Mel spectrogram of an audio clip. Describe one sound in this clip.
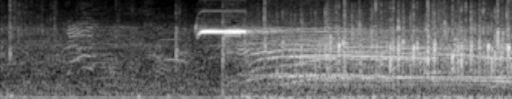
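A crowd cheers and whistles loudly.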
